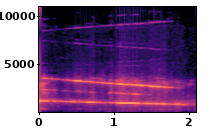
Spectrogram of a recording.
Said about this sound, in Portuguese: essa ambulância aí.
